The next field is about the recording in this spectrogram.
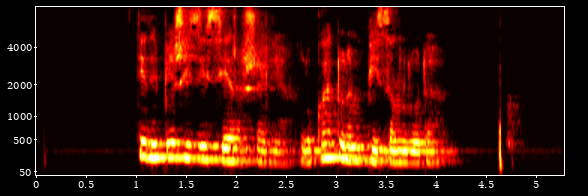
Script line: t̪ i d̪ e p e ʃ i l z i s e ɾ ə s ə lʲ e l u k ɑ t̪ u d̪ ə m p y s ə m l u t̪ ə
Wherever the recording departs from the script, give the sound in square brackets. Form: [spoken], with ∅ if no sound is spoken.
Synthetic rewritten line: t̪ i d̪ e p e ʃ i [∅] z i s e ɾ ə [ʃ] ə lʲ e l u k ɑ t̪ u d̪ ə m p [i] s ə [n] l u [d̪] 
